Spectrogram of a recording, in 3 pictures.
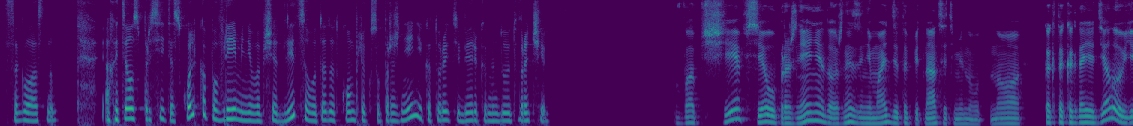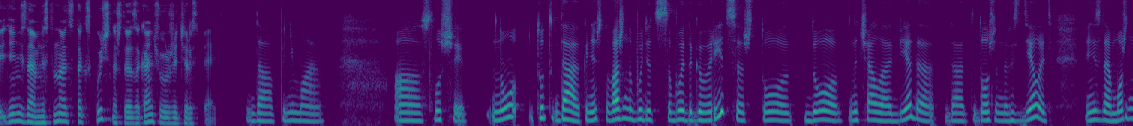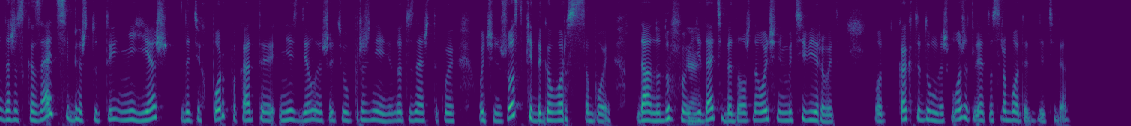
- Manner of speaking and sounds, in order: none
- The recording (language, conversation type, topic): Russian, advice, Как выработать долгосрочную привычку регулярно заниматься физическими упражнениями?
